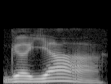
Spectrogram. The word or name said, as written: Gaya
